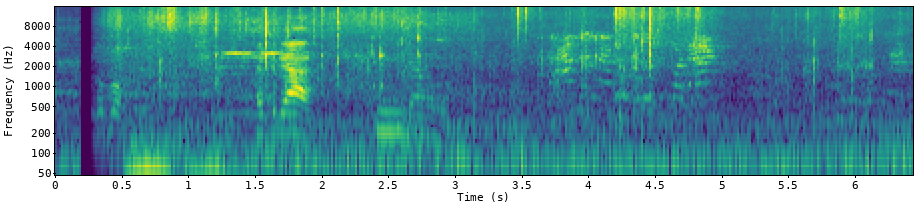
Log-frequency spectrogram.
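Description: People's voices talking, with a brief total cut-out in the sound just after the start.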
